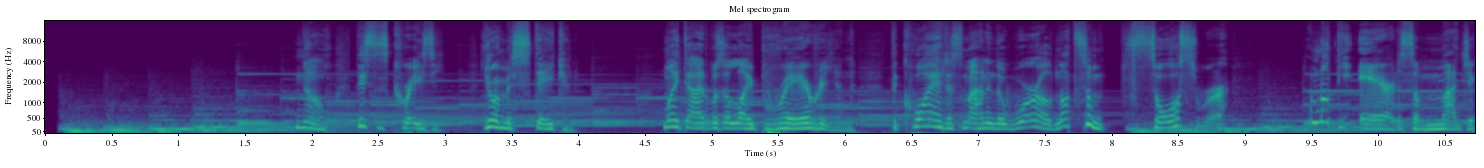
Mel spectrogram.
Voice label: Character Animation Games VO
